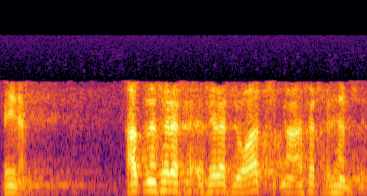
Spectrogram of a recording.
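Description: A man teaching a class, patiently quizzing his students and repeating words slowly. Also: medium pitch, slight background noise. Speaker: teacher of Islamic jurisprudence. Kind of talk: classroom lecture. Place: lecture hall with students. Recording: tinny, echoey old hall recording.

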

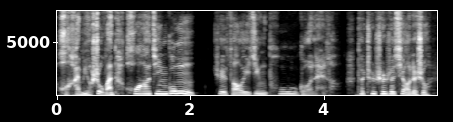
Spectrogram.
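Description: A man narrating a story in a traditional Chinese oral storytelling style, dramatic and expressive. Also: normal speed, dry recording, clean studio sound. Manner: expressive, dramatic pitch swings.

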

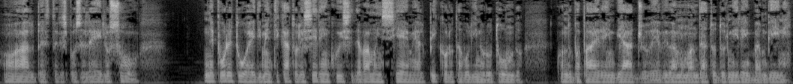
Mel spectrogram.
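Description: A man voicing a gentle, grieving young woman in a literary audiobook, with a soft, tender delivery. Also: sits low, level tone, brisk, breathy edge.

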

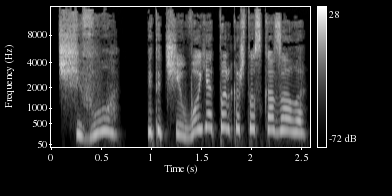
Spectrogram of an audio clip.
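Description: A woman's voice: sits high, normal speed, no echo, clean studio sound, pitched above the performer's own voice, natural voice. A woman reading an audiobook, voicing a timid, flustered young heroine who stammers nervously. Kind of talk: audiobook character voice.

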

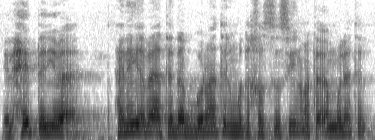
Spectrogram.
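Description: A man's voice: fairly high pitch, steady tone, quick pace, highs cut off. A man with an Egyptian accent giving an informal religious lesson, often asking his listeners questions and answering them himself. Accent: Egyptian Arabic. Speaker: religious teacher.

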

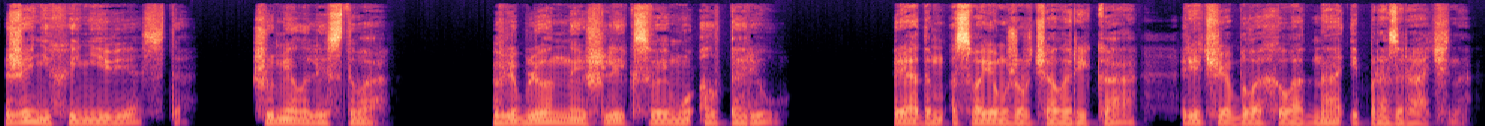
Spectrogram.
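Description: Man reading a story out, lowish voice, dry close sound. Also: little pitch movement, a little slow, no echo. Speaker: narrator. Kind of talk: scripted story narration.

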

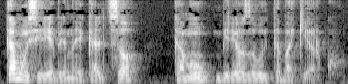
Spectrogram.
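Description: A man narrating a classic novel as an audiobook, expressive storytelling. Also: rumbling low, a little fast, slightly rough. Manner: expressive storytelling, acting out the characters.

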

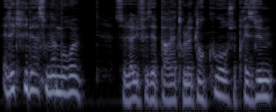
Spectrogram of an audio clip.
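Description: A man's voice: medium pitch, moderate pace, warm tone, slightly rough, close to an everyday voice. A man reading the part of a teasing, sly middle-aged master of the house, in a jovial mocking tone.

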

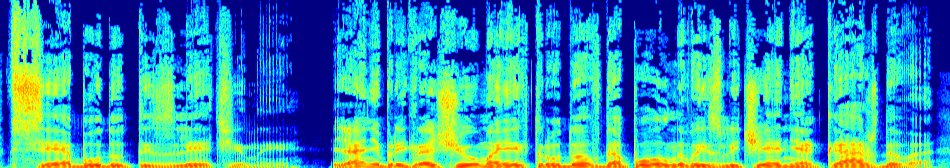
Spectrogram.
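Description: A man's voice: lowish voice, a little mellow, no echo, studio quality. A man voicing a fanatical old male prison warden who preaches sanctimoniously and rises to shrieks, in an audiobook reading. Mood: exalted.

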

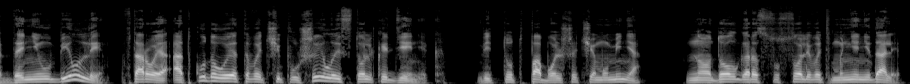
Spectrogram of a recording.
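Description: A man narrating a first-person audiobook in a lively, expressive storytelling manner. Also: medium pitch, dry recording, clean studio sound.

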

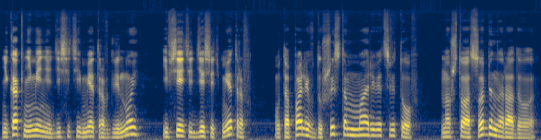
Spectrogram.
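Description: Бриф: мужчина-чтец, ровное литературное повествование с иронией, голос средней высоты. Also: male voice, mid-range voice. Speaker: audiobook narrator. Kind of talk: scripted narration.

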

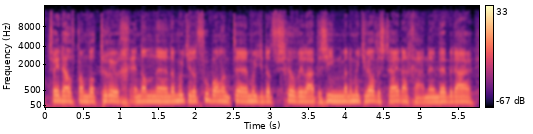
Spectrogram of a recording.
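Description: Flat, halting male football trainer. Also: fairly high pitch. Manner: halting, frustrated, many fillers. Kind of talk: post-match interview.

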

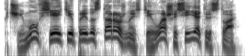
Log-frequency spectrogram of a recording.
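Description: A man's voice: fairly high pitch, wildly swooping pitch, brisk, no echo, studio quality, voice pushed up. A man voicing a cold, calculating spy in an audiobook, coolly polite and deferential. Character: cold, calculating male spy, greedy for gold. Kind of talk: audiobook reading.

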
